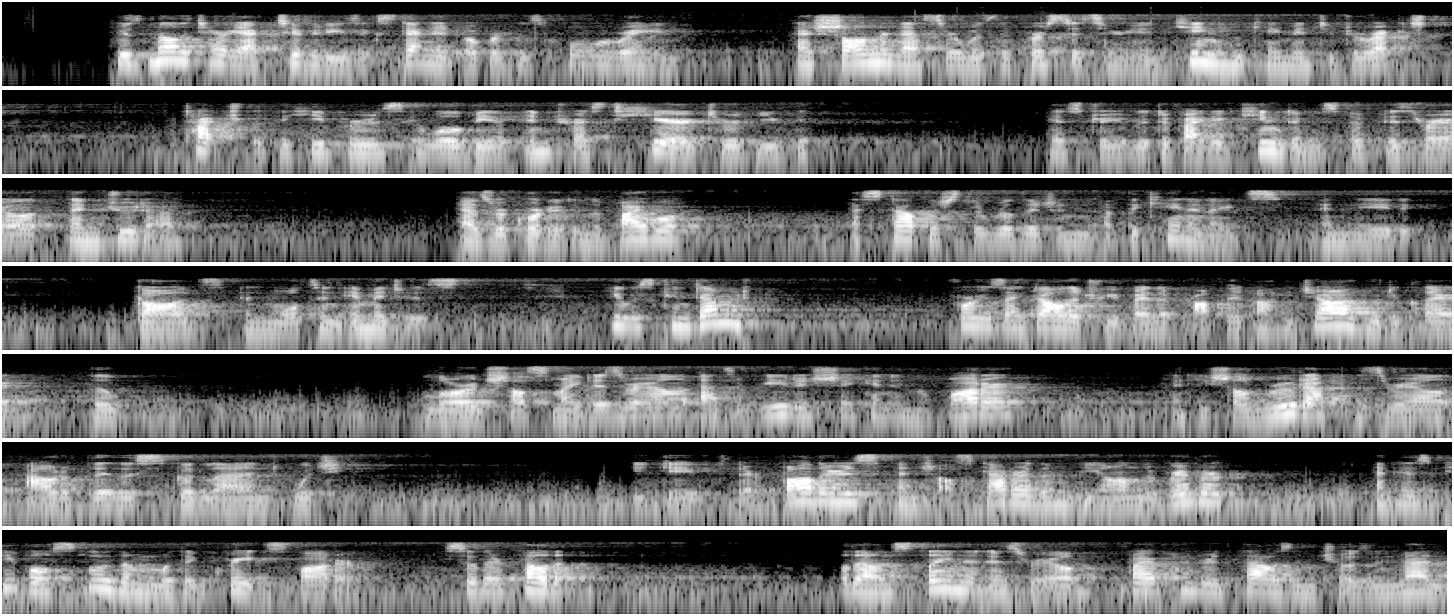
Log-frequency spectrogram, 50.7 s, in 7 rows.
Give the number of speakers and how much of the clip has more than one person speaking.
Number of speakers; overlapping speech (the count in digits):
1, no overlap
